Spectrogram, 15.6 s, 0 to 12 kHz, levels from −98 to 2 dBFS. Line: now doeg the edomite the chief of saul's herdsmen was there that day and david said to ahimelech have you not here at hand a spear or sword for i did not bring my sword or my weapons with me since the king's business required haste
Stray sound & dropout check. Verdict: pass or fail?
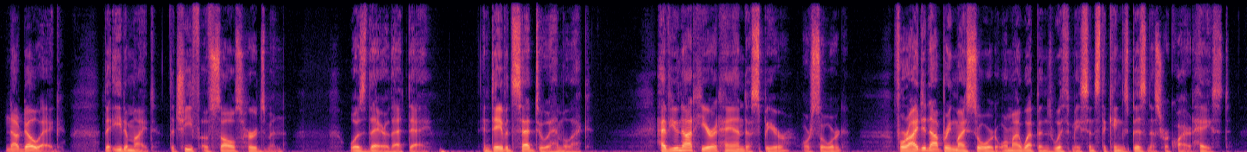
pass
